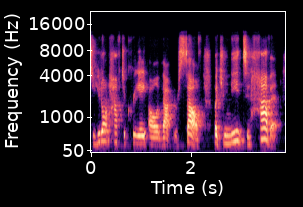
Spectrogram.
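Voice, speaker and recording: A woman with an unremarkable speaking voice talks at a moderate pace. Her pitch is medium, with ordinary pitch variation. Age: 50s. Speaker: online business coach. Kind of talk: webinar presentation.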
